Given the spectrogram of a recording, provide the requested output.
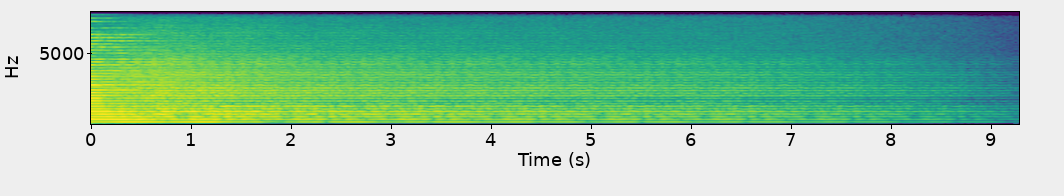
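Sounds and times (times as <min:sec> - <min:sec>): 
synth note: 0:00.0 - 0:02.8.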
